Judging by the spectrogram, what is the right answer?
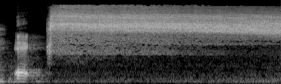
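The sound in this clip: Air hisses out of a pierced balloon. A brief voice comes first, then a loud, steady, high-pitched hiss begins suddenly and continues to the end.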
